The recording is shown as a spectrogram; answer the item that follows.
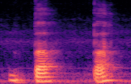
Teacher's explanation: Here is the actual sound that this makes, B, right? So it's bilabial, both lips, B, B. It's a bilabial stop.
